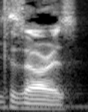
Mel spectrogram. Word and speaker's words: Cazares: peter Causaries. Cazares. Kazar. How do you know that? Because he's written this before.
